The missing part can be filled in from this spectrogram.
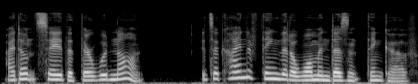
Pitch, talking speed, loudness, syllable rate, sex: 215 Hz, 260 wpm, -15 LUFS, 5.7 syllables/s, female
